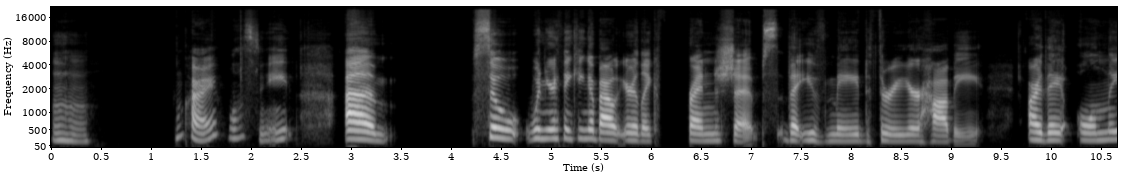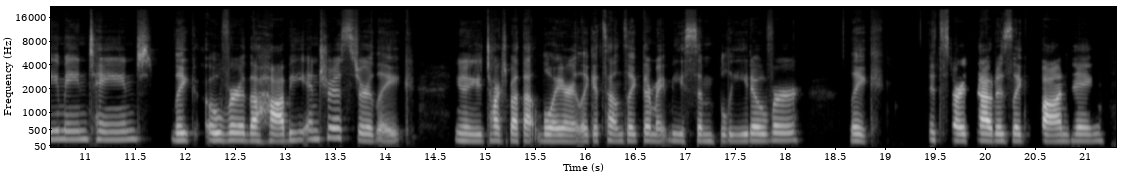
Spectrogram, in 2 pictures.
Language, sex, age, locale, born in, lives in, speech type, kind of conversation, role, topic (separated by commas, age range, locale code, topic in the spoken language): English, female, 35-39, en-US, United States, United States, conversation, podcast, host, In what ways can shared hobbies help people form and strengthen friendships?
